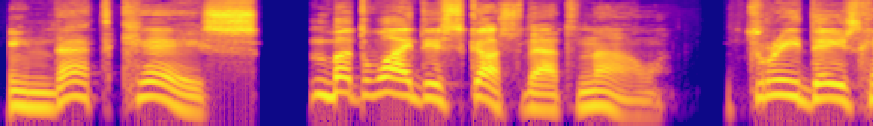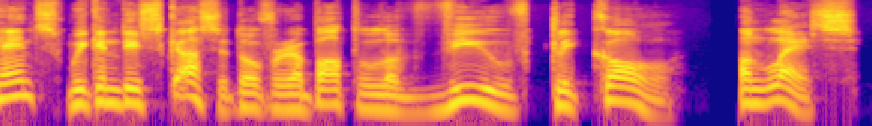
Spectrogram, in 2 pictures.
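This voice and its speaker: Aristocratic general, audio drama villain, suave, condescending, very varied intonation, dry studio sound. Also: male voice, medium pitch, very animated, slow, dry recording. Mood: suave, dismissive. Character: urbane, cold aristocratic Cossack general and hunter.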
